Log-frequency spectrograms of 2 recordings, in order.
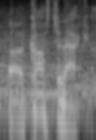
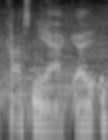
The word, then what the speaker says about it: Kostanak: He's only about a half a second off of Kostanak. I almost said Kostniak, but I said it right.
